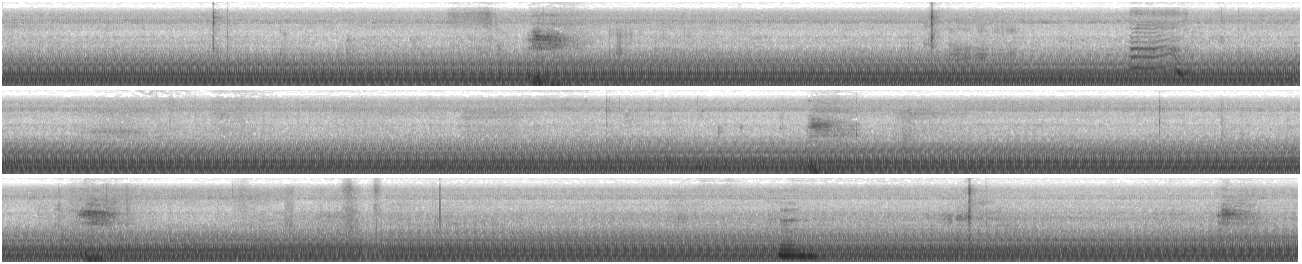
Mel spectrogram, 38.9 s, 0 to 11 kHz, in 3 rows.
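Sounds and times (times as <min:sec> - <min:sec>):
steady electrical hum: 0:00.0 - 0:38.9.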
